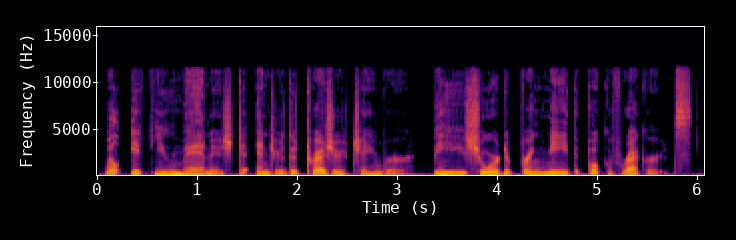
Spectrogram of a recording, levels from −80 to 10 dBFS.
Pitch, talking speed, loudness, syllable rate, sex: 165 Hz, 180 wpm, -17 LUFS, 4.6 syllables/s, female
